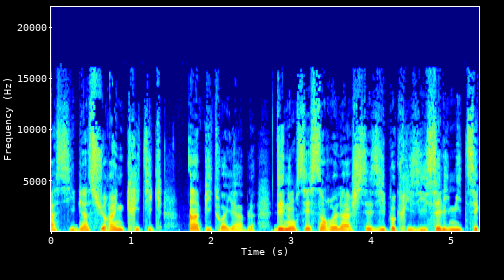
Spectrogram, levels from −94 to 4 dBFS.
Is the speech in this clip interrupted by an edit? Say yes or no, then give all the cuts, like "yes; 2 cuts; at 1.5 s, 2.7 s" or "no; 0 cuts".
no; 0 cuts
